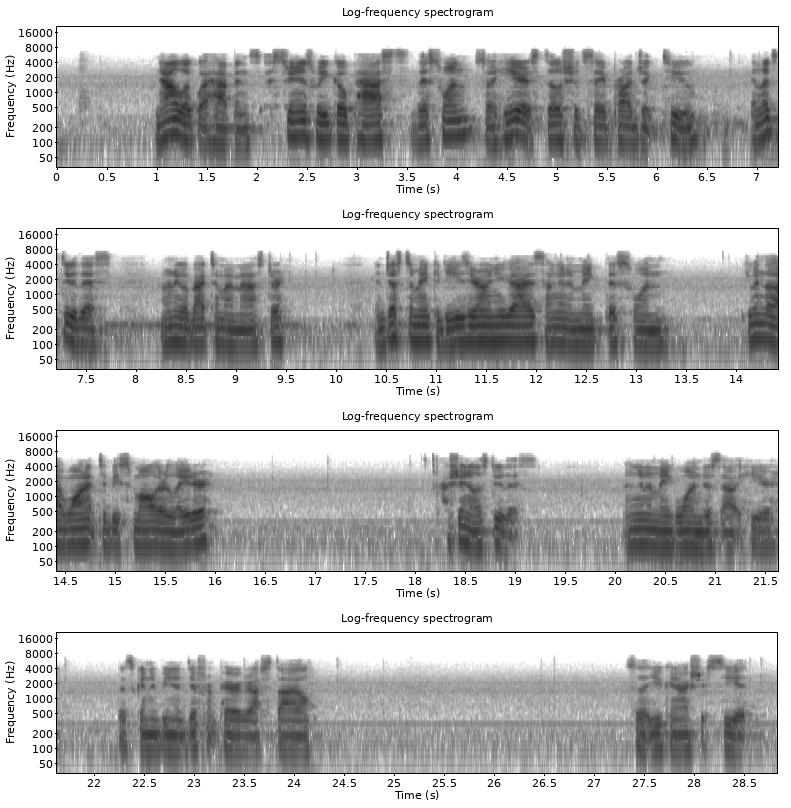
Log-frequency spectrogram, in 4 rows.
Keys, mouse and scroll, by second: 0.9-1.7 scroll down 5, 1.7-4.4 scroll down 6, 4.4-5.0 alt+scroll up 2, 5.7 click, 9.3 click, 9.6 click, 11.5 Escape, 12.1 click, 12.4 Escape, 14.0 click, 18.2 ctrl+z, 18.7 ctrl+z, 20.3 alt+click, 23.3 click.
